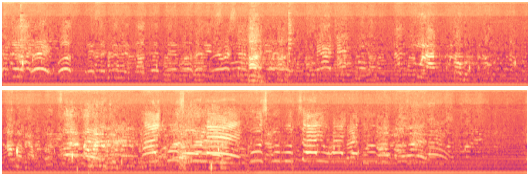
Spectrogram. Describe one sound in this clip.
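A crowd of people chatter and call out.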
